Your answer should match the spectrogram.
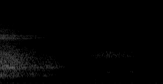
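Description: Slow, controlled breathing, one soft airy exhale followed by a gentle inhale, close and quiet with no other sounds.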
